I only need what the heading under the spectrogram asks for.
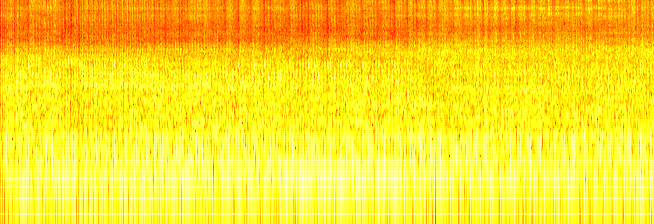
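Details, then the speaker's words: Honda CB/GL motorcycle, top-end rough ticking from the left side after valves were recently adjusted: fast steady rattle at idle that gets louder when revved; worn camshaft and rocker arms found. "di bagian atasnya ada suara-suara kasar gitu ya dari sebelah kiri kita kalau kita gas rasanya gimana coba kalau kita gas malah kayak suaranya itu tambah Ya tambah kenceng"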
